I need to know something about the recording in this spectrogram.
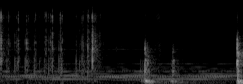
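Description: A deck of cards being handled and shuffled by hand, with a quick run of light clicks in the first second and a couple of louder taps near the middle, over steady soft background music.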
